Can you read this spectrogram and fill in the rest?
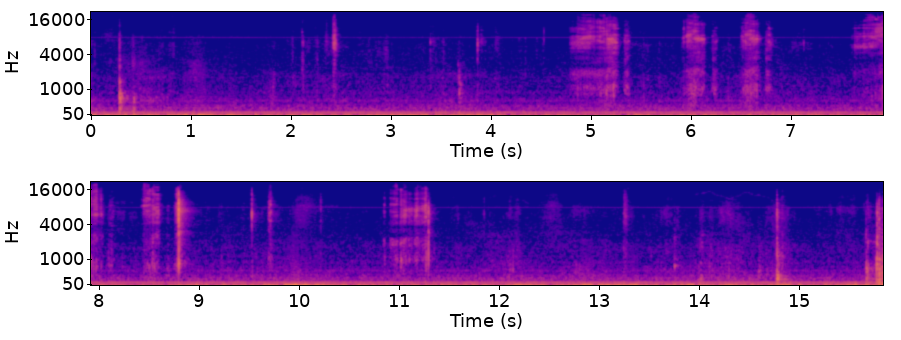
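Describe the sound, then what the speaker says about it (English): Scissors snip fabric into small pieces with short, crisp cuts in irregular bursts, close and fairly quiet over a low background hum. "So I'll cut this fabric into little pieces so I have a bunch of snippets to work with"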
